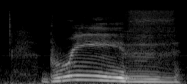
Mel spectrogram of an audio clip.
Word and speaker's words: breath: like in bathing suit breathe same thing breath is a noun take a breath unvoiced but when you change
